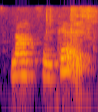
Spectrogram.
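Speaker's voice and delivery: plain reading voice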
